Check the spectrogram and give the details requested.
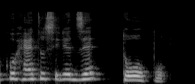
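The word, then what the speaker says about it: Taupō: como W mesmo tá outra coisa que me ensinaram é que a u se pronuncia o então a cidade de tupo que a gente fala né o correto seria dizer topo e tauranga seria tanga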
